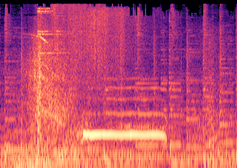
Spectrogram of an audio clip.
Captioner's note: light music playing; screams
